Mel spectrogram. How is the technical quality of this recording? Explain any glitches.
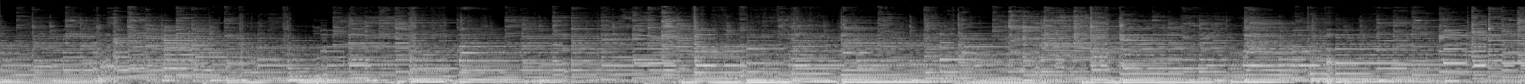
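The recording has six short breakups caused by lost LE Audio frames, at 0.93–1.18, 3.16–3.27, 5.63–5.72, 7.41–7.47, 10.36–10.40 and 13.27–13.36 s. Each lasts roughly 40 to 140 ms. The LC3 decoder fills the missing frames by repeating the last spectrum with scrambled phase, so tones smear into noisy hiss instead of dropping to clean silence the way a plain dropout would. The losses at 0.93 s and 3.16 s come in short scattered runs, and the missing time fits 7.5 ms frames.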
